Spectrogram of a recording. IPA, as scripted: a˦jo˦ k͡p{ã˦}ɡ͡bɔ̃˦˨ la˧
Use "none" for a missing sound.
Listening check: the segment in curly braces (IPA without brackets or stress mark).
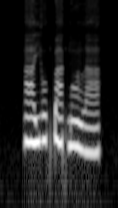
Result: a˦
